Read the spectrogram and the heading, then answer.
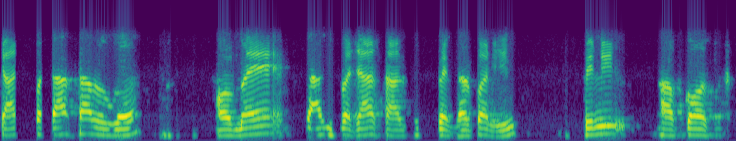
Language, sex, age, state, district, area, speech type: Urdu, male, 60+, Uttar Pradesh, Rampur, urban, conversation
